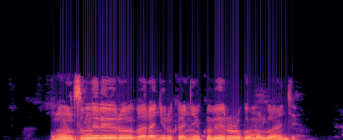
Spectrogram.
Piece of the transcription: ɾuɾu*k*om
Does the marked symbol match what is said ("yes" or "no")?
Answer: no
